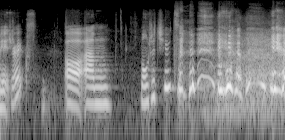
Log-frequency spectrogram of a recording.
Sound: audience laughs

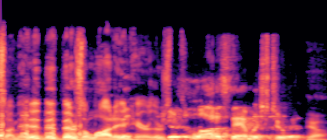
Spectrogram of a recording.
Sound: laughter

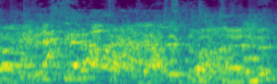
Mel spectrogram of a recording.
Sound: yelling

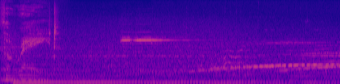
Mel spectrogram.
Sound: horn honking; raid sirens blaring

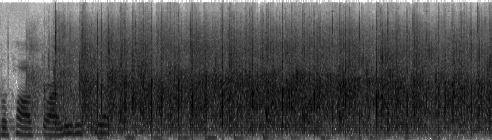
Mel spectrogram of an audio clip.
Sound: audience applauding

